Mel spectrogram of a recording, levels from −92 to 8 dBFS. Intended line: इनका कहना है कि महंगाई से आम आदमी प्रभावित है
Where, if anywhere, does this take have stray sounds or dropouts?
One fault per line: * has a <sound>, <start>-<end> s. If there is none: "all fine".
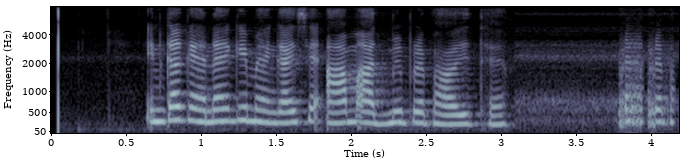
* has a laugh, 3.8-4.2 s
